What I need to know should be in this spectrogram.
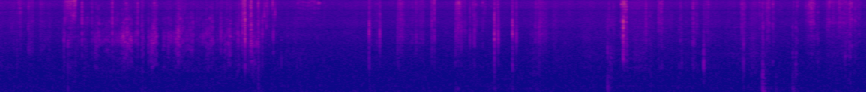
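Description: Paper and fabric rustle and crinkle as hands handle them.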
